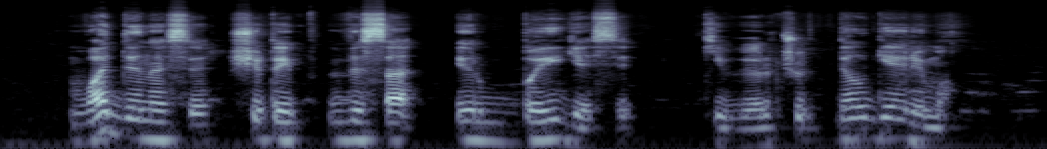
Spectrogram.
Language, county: Lithuanian, Klaipėda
